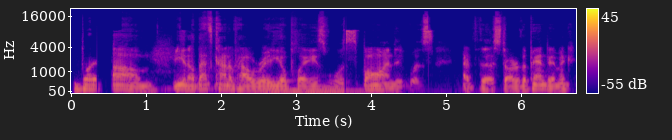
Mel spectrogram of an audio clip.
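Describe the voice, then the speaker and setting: An American man speaks as a guest in a casual interview, at an ordinary pitch. He rambles and is self-effacing about it. The sound is live video-call audio with faint noise behind him. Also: steady tone, unhurried. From United States. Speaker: guest, audio drama producer and actor.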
